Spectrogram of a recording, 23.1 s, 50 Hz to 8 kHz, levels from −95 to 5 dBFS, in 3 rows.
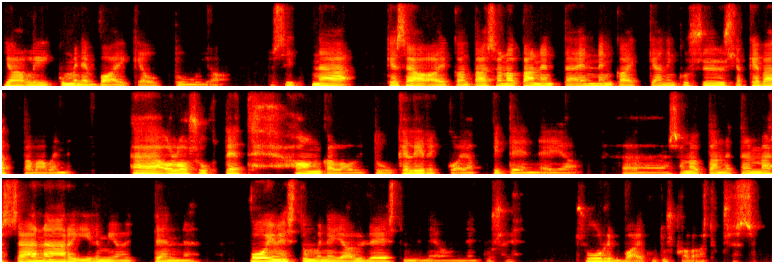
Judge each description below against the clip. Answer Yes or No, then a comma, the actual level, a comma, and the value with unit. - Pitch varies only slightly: Yes, narrow, 2.1 semitones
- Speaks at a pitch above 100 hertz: Yes, low, 130 Hz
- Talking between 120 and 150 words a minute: No, slow, 95 wpm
